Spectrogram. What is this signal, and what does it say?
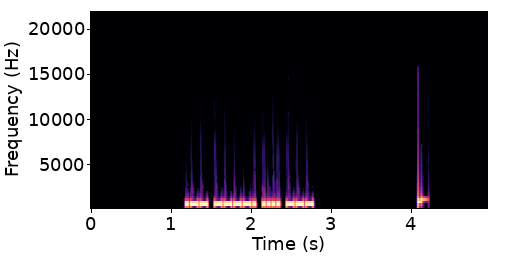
Morse code, heard as a keyed tone, about 40 wpm, 700 Hz. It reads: W9HO
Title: USA Call Signs - 4 Characters - 4x Character Spacing - 40wpm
